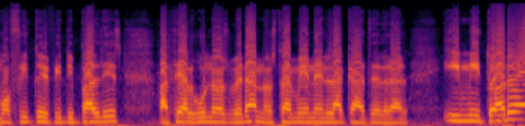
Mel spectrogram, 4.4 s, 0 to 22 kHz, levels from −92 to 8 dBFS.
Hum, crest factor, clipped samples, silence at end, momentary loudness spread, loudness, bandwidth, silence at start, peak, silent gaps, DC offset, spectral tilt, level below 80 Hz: none; 14 dB; under 0.1%; 0 s; 6 LU; -21 LUFS; 18 kHz; 0 s; -6 dBFS; none; 0.3%; -5.5 dB/octave; -44 dBFS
